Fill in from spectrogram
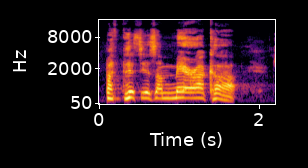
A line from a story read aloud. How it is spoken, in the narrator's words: Gene cried, and even to himself he sounded ridiculous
